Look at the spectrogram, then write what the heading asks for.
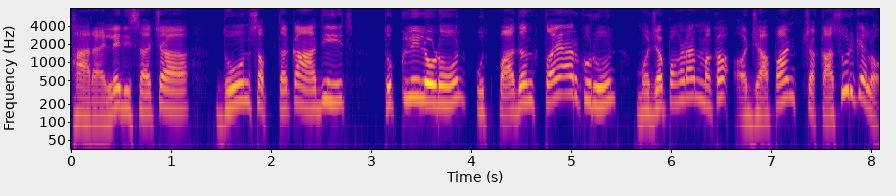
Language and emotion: Goan Konkani, surprised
